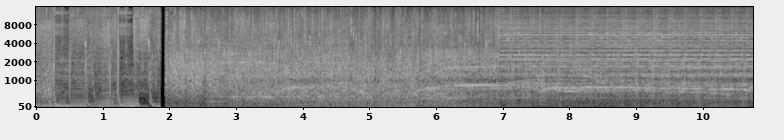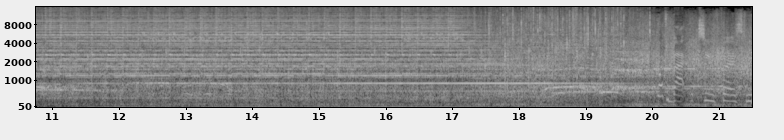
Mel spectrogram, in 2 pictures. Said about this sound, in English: From the New York Stock Exchange and the opening bell in Tuesday's session.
